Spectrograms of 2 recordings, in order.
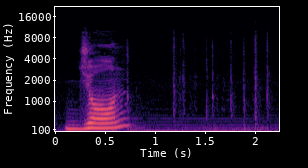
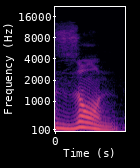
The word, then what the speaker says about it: zone: pronounce this as zebra Joan Jill so please don't make a mistake the moment you replace the Sir with a jar it's a mispronunciation it's not zebra it's zebra it's not John it is Zone it's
